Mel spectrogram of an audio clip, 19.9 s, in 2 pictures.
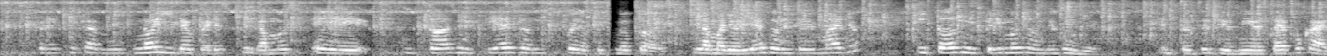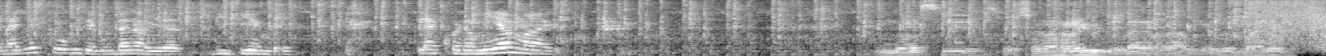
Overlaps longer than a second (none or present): none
